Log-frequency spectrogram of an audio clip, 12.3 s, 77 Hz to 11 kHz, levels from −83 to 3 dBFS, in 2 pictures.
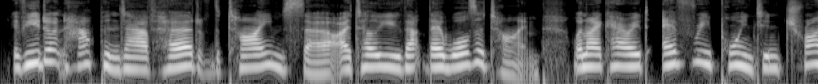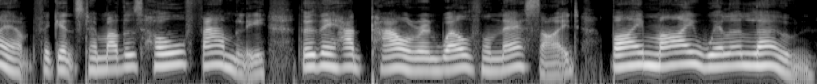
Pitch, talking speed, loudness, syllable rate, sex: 205 Hz, 215 wpm, -18 LUFS, 5.2 syllables/s, female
